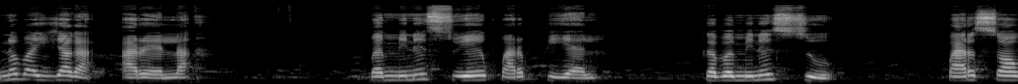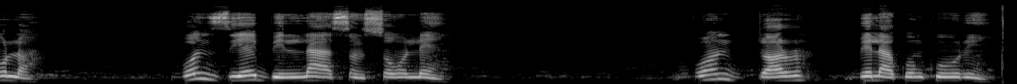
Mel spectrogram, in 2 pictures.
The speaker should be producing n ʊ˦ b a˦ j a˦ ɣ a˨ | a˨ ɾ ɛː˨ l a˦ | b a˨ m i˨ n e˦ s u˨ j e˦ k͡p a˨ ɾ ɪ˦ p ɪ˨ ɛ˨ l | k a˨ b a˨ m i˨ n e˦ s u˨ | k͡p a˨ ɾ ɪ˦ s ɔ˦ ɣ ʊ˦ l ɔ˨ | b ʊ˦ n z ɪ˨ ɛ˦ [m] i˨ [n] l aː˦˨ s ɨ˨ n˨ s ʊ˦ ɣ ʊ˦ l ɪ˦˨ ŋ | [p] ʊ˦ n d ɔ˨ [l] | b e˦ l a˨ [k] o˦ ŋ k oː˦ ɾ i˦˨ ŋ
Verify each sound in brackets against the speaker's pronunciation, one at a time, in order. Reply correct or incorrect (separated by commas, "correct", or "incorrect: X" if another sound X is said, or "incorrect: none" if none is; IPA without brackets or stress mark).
incorrect: b, correct, incorrect: b, incorrect: ɾ, correct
